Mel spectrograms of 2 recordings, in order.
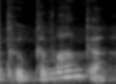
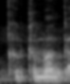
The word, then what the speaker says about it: Cucamonga: and the question was why Rancho camanga Rancho kukamonga I'm going to pronounce it correctly why because that particular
